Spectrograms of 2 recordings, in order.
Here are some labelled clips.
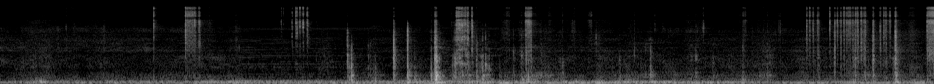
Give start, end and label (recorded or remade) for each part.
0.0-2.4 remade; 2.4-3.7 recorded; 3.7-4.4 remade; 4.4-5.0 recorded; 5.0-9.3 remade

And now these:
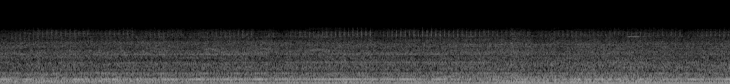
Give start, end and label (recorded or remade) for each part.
0.0-7.3 recorded

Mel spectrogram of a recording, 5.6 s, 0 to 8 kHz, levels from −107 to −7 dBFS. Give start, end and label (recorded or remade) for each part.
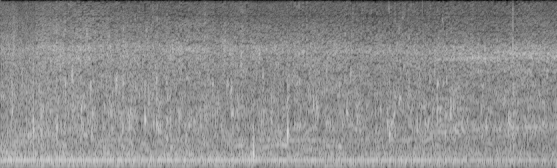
0.0-0.6 remade; 0.6-1.6 recorded; 1.6-3.4 remade; 3.4-4.6 recorded; 4.6-5.6 remade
